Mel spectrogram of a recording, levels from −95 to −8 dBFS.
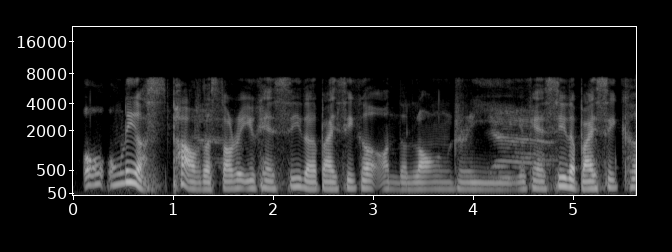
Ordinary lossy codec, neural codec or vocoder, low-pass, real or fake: none; none; 7.2 kHz; real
